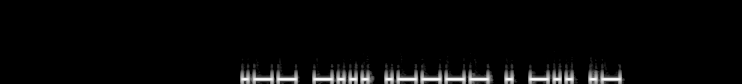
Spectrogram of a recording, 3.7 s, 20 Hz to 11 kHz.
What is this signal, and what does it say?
Morse code, heard as a keyed tone, about 40 wpm, 700 Hz. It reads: WB1EDA
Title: USA Call Signs Repeated 2x 40wpm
